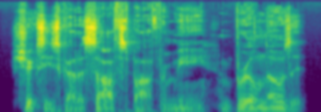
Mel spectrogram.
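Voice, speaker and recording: A man's raspy put-on character voice, very deep and low, at a moderate pace in a very clean recording with a silent background. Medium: read story. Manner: curt, gruff.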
